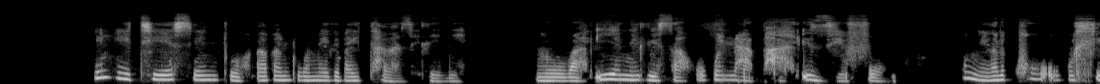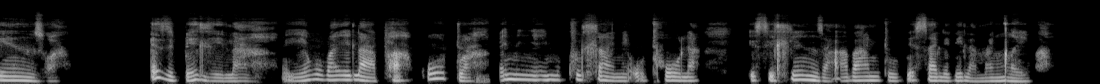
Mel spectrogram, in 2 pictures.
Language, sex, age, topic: North Ndebele, female, 25-35, health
